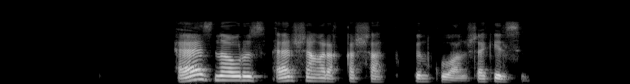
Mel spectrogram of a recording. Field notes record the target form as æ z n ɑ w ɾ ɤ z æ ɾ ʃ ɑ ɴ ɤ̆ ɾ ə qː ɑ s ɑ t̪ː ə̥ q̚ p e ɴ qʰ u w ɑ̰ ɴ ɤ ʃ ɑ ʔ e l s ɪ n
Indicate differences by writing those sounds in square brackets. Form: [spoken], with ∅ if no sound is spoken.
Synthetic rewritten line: æ z n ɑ w ɾ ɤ z æ ɾ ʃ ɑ ɴ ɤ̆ ɾ [ɑ] qː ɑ [ʃ] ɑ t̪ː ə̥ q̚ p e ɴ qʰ u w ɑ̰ [n] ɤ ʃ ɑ [k] e l s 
